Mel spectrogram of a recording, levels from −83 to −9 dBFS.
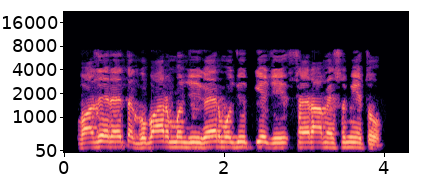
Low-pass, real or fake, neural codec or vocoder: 7.2 kHz; real; none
